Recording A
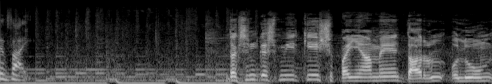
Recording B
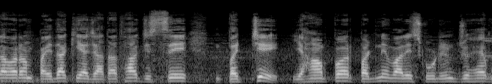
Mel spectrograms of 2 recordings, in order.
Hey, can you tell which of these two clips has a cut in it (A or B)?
A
